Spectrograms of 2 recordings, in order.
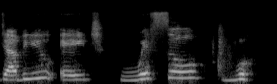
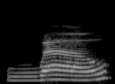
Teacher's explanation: you have a puff of air that comes out of your mouth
